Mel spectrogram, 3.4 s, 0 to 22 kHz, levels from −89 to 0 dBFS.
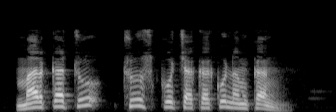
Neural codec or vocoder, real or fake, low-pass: none; real; 7.2 kHz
